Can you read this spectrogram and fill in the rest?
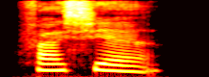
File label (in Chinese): "发现", Chinese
